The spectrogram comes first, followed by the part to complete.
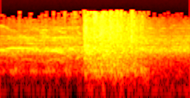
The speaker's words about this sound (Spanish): Soldados en formación disparan una salva ante un paso procesional seguido por nazarenos con capirote.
